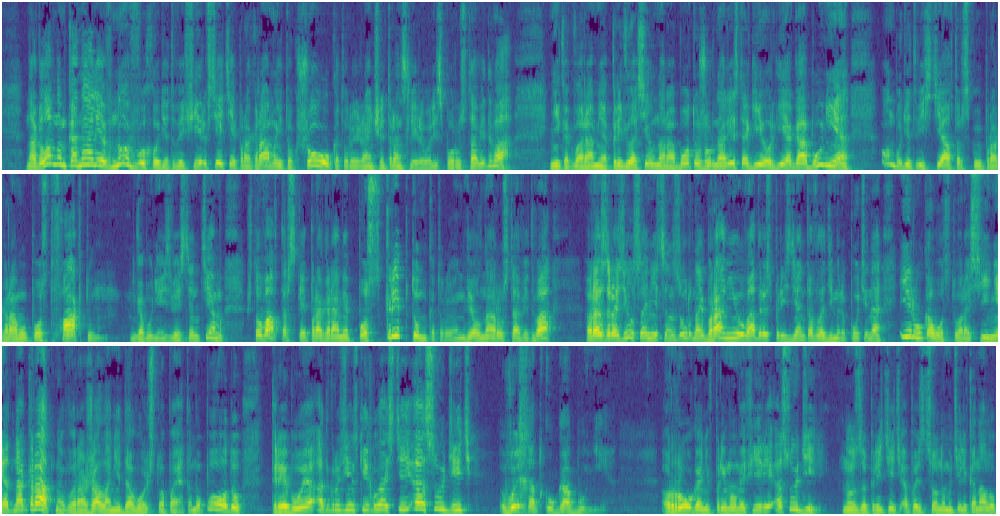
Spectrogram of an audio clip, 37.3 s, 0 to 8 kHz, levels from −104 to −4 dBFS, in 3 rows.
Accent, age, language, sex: native, 40-59, Russian, male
